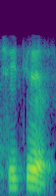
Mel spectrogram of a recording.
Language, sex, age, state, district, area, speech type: Assamese, male, 30-45, Assam, Nagaon, rural, conversation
